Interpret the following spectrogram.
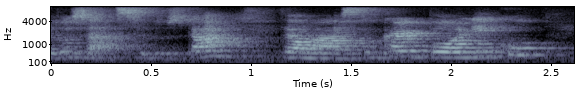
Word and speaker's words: carbônico: Lembrando que a sílaba tônica nunca será a última, então não é ácido carbônico, é ácido carbônico, tá?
